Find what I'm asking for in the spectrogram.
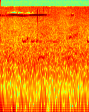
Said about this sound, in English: Joy at hearing the birds singing in the background there, flying over my head, landing on that tree. Looks like a crow, but I hear other birds.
